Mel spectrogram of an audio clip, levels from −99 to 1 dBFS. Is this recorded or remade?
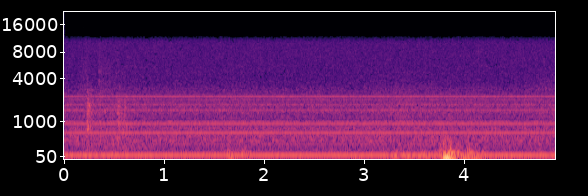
recorded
